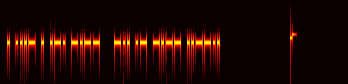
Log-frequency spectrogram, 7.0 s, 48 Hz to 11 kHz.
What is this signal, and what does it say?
Morse code, heard as a keyed tone, about 28 wpm, 700 Hz. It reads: EVERY DAY?
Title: Sentences from Top 1000 Words - Review Part 4 - 28wpm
